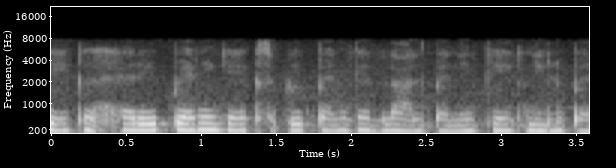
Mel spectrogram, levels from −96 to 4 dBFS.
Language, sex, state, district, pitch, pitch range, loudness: Garhwali, female, Uttarakhand, Tehri Garhwal, 185 Hz, 180-190 Hz, -15 LUFS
